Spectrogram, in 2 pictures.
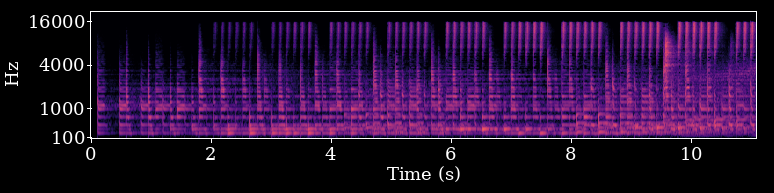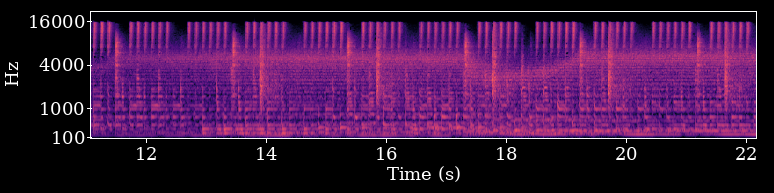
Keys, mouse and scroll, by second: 0.0-6.5 typing, 1.8 super+KP_3, 2.4 click, 2.7 shift+click, 3.1 ctrl+super+z, 6.2 super+KP_3, 7.0 Tab, 7.6 Tab, 8.5 click, 8.7 Tab, 8.8 ctrl+z, 8.9 g, 9.1 Tab, 10.1 Tab, 10.7 e, 11.2 g, 11.3 Tab, 12.1 Tab, 12.4 a, 12.8 e, 13.2 z, 13.7 Tab, 13.9 super+r, 14.0 super+z, 14.1 super+r, 14.3 super+z, 14.5 Tab, 14.7 super+r, 14.8 super+r, 14.9 Tab, 15.2 Tab, 16.1-20.3 typing, 17.9 Tab, 18.7 super+z, 19.0 super+z, 19.6 super+z, 20.0 super+z, 20.5 super+z, 21.2 Tab, 21.4 e, 21.9 super+z.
